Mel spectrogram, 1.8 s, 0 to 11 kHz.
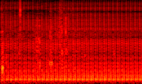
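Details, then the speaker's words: Mortal Kombat 2 arcade sound board under test: only steady static hiss with low hum, no test tone, touching amplifier gives nothing; main audio amplifier believed dead. "You can hear this static and nothing else. If I run my finger across the amplifier, you should hear, nope, nothing. I think our amplifier is shot."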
